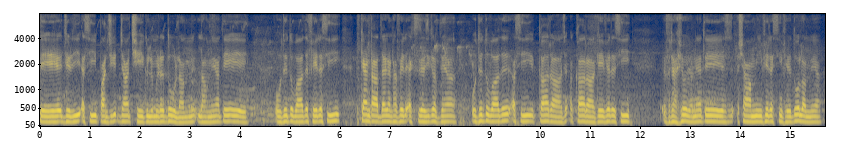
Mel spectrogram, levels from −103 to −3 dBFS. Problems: constant background noise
